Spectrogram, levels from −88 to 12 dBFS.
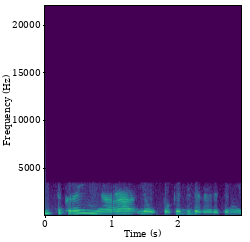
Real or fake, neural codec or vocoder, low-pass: real; none; 3.6 kHz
